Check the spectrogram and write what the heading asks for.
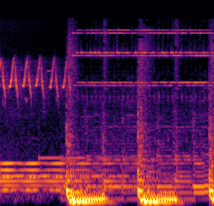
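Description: Twin-bell alarm clock going off: a sudden, continuous metallic ringing that starts about two-thirds of a second in.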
